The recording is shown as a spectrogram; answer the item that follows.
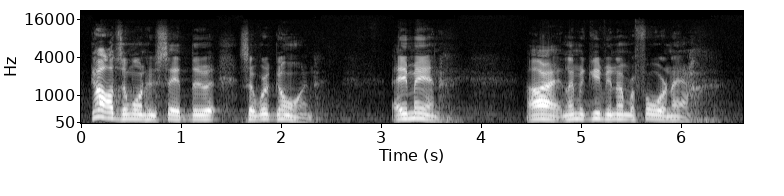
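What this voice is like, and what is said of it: Breathless, winded preaching voice. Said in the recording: “I'm about out of breath.”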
